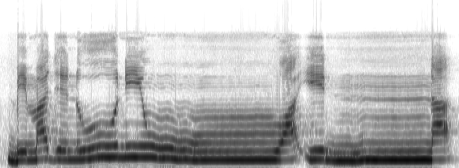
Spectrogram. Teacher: نون کے اوپر شد ہونے کی وجہ سے غنہ کریں گے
